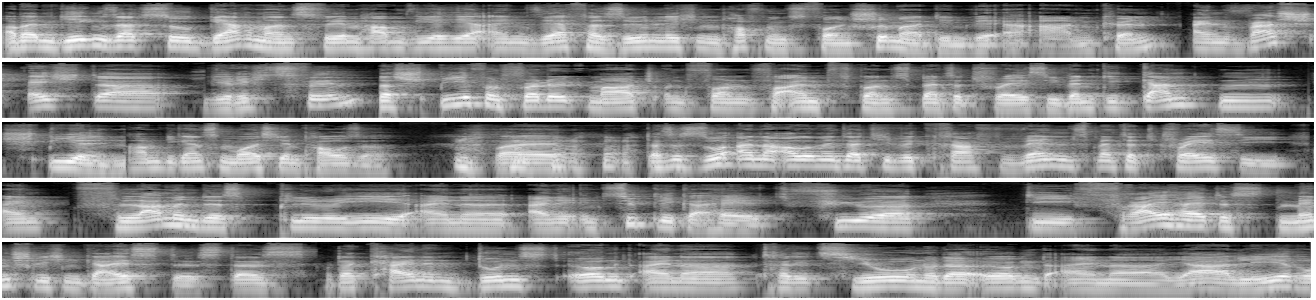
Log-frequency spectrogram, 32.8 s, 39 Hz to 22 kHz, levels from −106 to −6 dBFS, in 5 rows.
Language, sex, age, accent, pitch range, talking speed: German, male, 20-39, German, 110-140 Hz, 135 wpm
